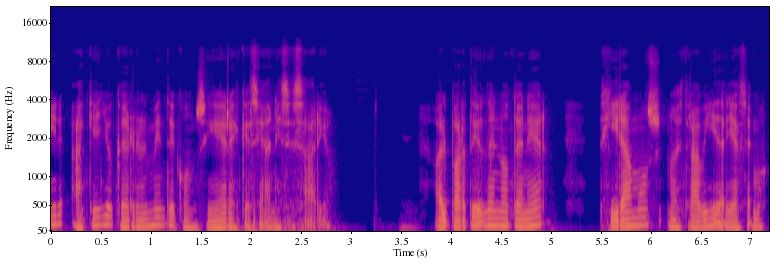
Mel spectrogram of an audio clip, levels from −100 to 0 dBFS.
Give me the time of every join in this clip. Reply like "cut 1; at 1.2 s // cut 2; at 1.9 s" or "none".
cut 1; at 3.7 s

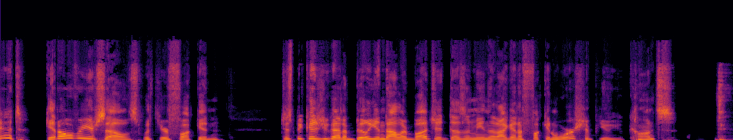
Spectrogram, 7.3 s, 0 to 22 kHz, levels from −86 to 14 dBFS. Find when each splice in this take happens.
none

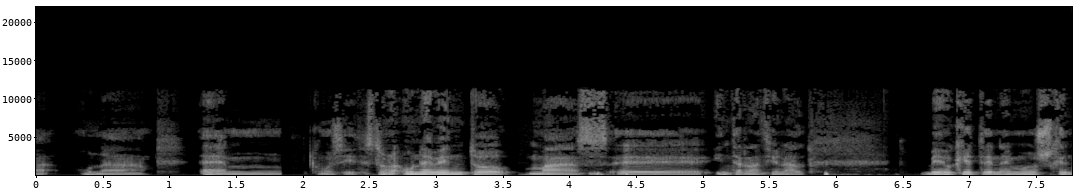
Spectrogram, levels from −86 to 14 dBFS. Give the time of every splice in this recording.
cut 1; at 6.5 s

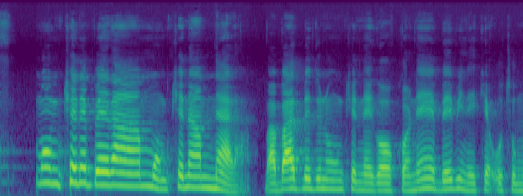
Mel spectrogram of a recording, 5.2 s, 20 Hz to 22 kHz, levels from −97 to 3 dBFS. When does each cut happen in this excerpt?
cut 1; at 2.6 s

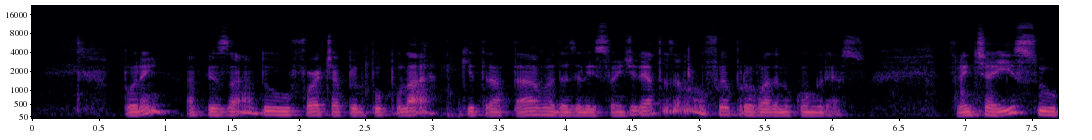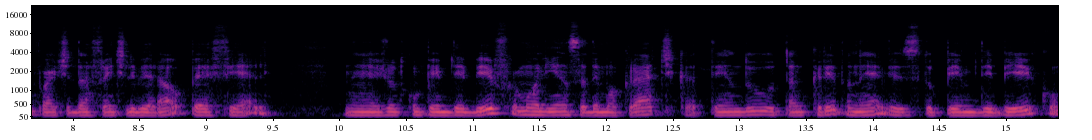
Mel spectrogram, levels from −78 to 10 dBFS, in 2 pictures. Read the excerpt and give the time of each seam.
cut 1; at 3.2 s

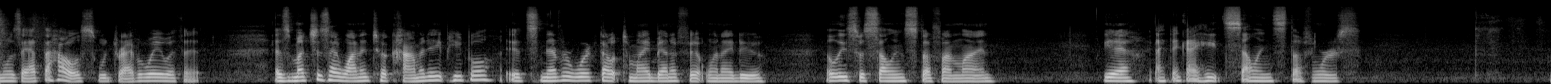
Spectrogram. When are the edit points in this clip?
cut 1; at 11.5 s // cut 2; at 13.1 s

